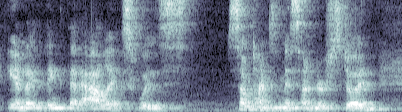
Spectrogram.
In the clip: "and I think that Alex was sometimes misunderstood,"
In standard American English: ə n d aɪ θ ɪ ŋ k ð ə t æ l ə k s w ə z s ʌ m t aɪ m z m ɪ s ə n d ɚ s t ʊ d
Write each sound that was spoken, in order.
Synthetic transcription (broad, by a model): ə n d aɪ θ ɪ ŋ k ð ə t æ l ə k s w ə z s ʌ m t aɪ m z m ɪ s ə n d ɚ s t ʊ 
